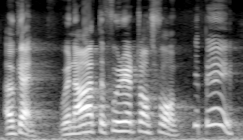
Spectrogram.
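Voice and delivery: big announcement topped by a very high whoop; playful cheer. Pretend. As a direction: celebrate the new topic with mock glee. Lecturer mock-celebrates reaching the topic.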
